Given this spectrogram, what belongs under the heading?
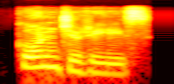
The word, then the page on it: congeries: Indian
